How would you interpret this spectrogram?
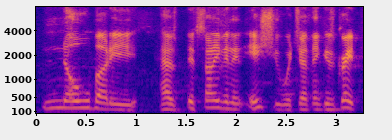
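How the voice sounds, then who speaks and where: Male sports radio interviewer, somewhat high pitch, conversational delivery. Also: brisk. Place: live radio show at a casino.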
